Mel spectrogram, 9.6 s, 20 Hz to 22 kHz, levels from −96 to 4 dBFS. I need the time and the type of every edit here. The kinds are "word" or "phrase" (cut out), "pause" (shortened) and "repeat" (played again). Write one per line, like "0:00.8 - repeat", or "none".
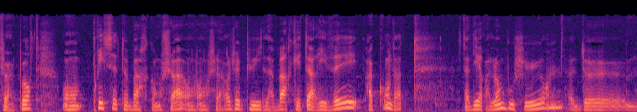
0:01.3 - pause
0:03.0 - repeat
0:05.5 - word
